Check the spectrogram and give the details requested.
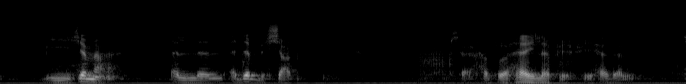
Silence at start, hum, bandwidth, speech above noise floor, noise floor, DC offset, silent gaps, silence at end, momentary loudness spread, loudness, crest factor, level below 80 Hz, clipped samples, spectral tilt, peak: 0.45 s; none; 6.8 kHz; 28 dB; -66 dBFS; under 0.1%; none; 0.5 s; 19 LU; -39 LUFS; 22 dB; -62 dBFS; under 0.1%; -5 dB/octave; -18 dBFS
